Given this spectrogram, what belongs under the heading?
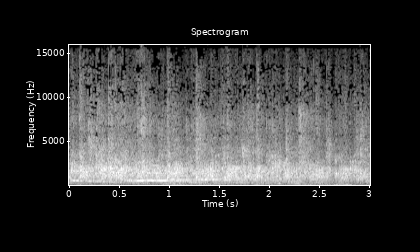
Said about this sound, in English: Okay, so now we'll go through all four of them and I'm going to hold them up and y'all cheer the loudest for the one you think that he's going to pick.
